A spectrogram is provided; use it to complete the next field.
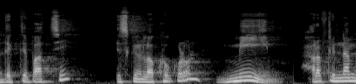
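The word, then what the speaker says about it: ميم: মিম। হরফটির নাম কি? মিম। মিম হরফটি উচ্চারণের ক্ষেত্রে অবশ্যই বারিক হবে, পাতলা হবে এবং তিন আলিফ টেনে উচ্চারণ করতে হবে। আমার সাথে আরেকবার চেষ্টা করুন। মিম।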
